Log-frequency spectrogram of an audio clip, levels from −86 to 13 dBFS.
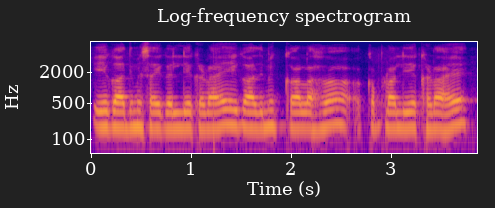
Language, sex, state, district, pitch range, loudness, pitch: Hindi, male, Uttar Pradesh, Shamli, 165-175 Hz, -16 LUFS, 170 Hz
